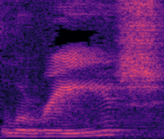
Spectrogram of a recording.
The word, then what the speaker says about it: Laurige: And the company, I think it's pronounced Laurige. It's L-A-U-R-I-G-E.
